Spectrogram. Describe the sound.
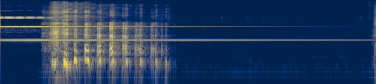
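A bell rings in a quick run of about ten bright strikes over a steady high ringing tone. The strikes stop after about two seconds, and the tone fades out slowly.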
